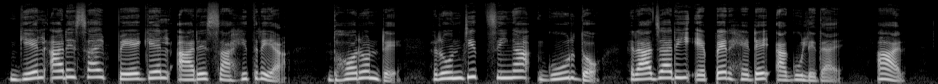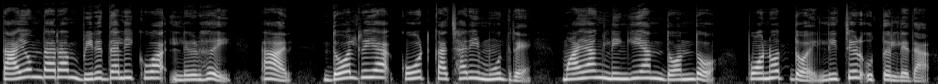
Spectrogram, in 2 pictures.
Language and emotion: Santali, neutral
